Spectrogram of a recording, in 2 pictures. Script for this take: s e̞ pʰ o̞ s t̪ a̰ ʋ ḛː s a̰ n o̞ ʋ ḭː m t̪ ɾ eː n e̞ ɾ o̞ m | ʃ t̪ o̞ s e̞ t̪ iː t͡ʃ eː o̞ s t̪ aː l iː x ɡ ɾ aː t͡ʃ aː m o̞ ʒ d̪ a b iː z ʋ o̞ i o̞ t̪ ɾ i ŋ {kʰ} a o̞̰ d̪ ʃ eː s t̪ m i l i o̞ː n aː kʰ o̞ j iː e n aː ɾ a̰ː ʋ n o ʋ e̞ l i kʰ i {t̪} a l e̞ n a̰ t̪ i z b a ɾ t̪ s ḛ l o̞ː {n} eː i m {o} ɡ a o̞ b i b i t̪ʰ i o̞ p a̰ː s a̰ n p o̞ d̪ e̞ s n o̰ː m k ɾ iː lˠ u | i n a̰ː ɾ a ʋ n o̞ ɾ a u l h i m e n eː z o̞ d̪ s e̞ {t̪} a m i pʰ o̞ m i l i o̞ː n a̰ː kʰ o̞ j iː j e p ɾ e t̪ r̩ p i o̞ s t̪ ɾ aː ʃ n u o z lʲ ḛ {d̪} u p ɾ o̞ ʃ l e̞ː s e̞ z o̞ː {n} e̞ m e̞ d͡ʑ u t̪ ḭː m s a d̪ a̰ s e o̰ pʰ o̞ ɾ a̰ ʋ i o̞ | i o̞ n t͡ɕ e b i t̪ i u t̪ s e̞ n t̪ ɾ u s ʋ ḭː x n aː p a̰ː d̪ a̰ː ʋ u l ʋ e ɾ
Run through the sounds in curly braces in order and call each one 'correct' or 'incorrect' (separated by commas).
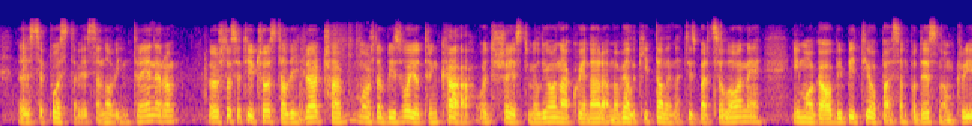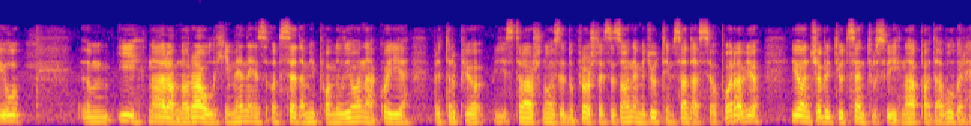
correct, correct, correct, correct, incorrect, correct, correct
